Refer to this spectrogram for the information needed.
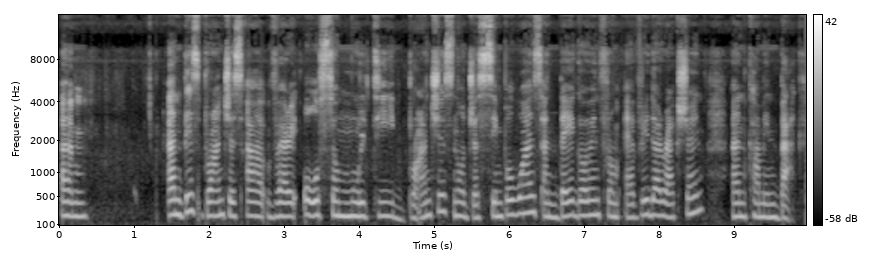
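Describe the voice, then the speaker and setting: With a non-native accent, a woman speaks at a fairly slow pace in a dark, mellow tone with fairly even intonation and a dry, close sound free of echo. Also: medium pitch for a woman. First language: not English. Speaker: spiritual vlogger. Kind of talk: casual monologue vlog. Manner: halting, many fillers and restarts.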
